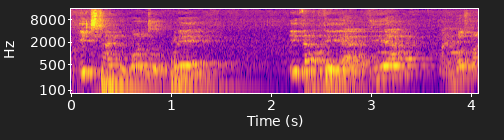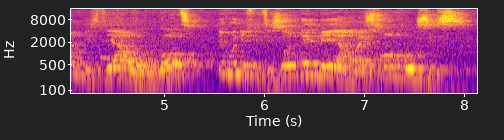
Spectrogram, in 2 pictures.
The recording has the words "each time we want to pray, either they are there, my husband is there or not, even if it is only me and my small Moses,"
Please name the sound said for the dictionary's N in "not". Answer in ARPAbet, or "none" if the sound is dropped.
L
